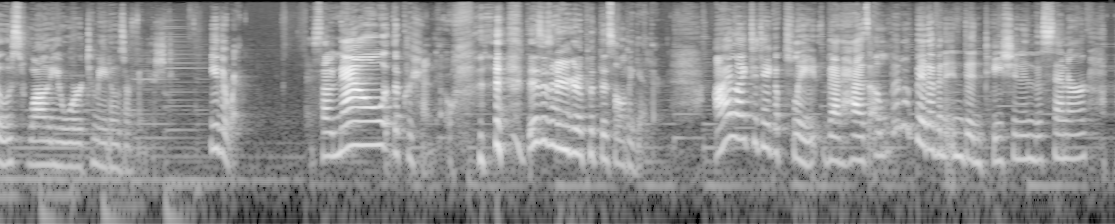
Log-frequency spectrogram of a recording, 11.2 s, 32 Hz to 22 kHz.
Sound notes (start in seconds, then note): 4.5 laughs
